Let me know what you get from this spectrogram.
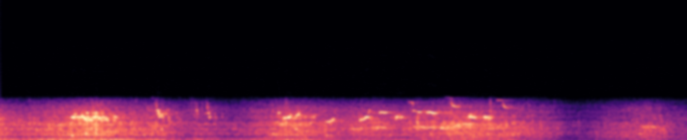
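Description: Faint birdsong: scattered short chirps and calls from several birds, over a low steady rumble.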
